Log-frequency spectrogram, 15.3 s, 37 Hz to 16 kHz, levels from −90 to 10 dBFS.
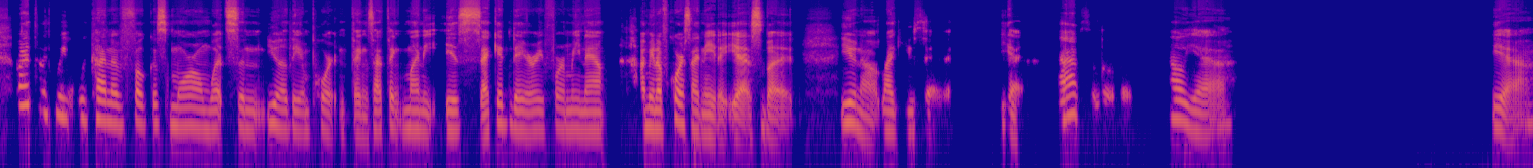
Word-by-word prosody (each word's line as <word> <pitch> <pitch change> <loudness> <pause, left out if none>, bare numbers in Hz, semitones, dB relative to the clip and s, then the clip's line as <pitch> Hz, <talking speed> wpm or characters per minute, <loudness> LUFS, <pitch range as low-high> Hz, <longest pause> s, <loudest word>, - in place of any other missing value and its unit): but 360 - 0
I - - +2
think 305 -7 -13
we 240 -3 -5
we 220 - -9
kind 205 -2 0
of 180 -1 -4
focus 185 -1 +3
more 165 -1 -5
on 155 -1 -6
what's 155 +1 +7
in, 150 -2 -8
you 185 -2 -5
know, 150 - -5
the 145 0 -6
important 140 0 -9
things, 130 -3 -1
I 145 - +1
think - - -5
money 150 -2 -4
is 145 0 +3
secondary 150 +1 +5
for 155 +1 -9
me 150 0 -7
now. 145 0 -1 0.4
I - - +3
mean, 160 -1 +1
of 150 - +2
course, 180 -4 +4
I 145 - +2
need 130 -3 -1
it, - - -2
yes, - - +7
but, - - -1 0.5
you 190 -1 0
know, - - -6
like 145 -2 -2
you 145 - -12
said 280 - -9 0.7
yeah, - - -4 0.4
absolutely. 460 - -2 0.6
Oh 215 -1 -1
yeah. 145 -7 -5 2.7
Yeah. - - -3
155 Hz, 170 wpm, -28 LUFS, 145-190 Hz, 2.7 s, what's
